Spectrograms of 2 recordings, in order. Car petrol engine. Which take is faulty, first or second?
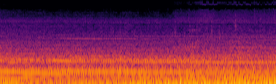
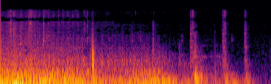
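second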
